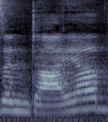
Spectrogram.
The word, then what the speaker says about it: Zendaya: I always thought it was Zendaya, but every time I see her on TV, she's...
